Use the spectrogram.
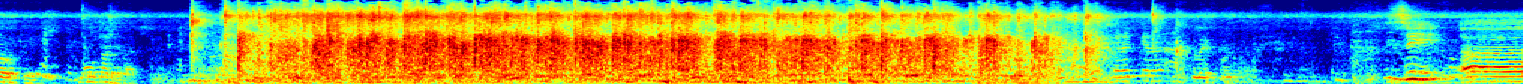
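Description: Audience at a live concert at Ateneu Fort Pienc breaks into loud, dense applause for about seven seconds before it fades, with a voice speaking faintly before and after.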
